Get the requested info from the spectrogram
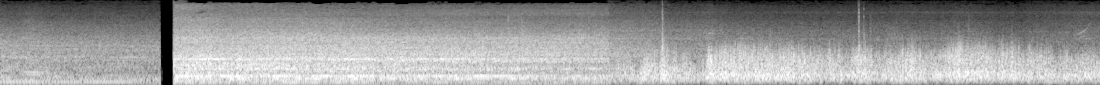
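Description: Outdoor ambience in three edited pieces: a steady machine hum, broken by a sudden cut about a second in; a louder steady mechanical hum with a constant tone, like a vehicle engine running; then, from about halfway, gusty wind buffeting the microphone.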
